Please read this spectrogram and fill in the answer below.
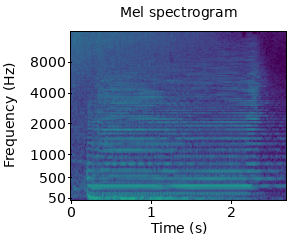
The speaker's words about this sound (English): And then out of nowhere, one of the ships lets out a loud blast of its horn.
